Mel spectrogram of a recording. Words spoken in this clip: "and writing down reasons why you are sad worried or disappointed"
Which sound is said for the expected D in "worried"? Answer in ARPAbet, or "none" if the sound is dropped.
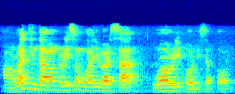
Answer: none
